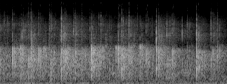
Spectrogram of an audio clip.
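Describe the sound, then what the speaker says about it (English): Audience applause at a BFSI tech conference as a guest speaker walks on stage, a steady burst of many hands clapping close by for a couple of seconds. "a huge round of applause as Mr. Rawther joins us"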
